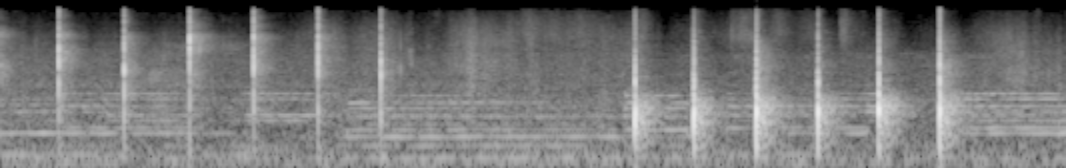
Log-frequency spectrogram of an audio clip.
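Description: Hands striking a man's thighs in a percussive massage: a run of sharp slaps about two a second, lighter at first, then after a short pause a run of heavier ones. Background music plays underneath.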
